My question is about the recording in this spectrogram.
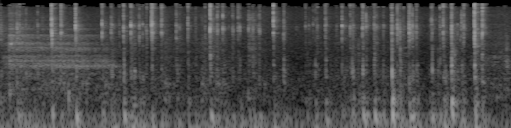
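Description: Rapid typing on a computer keyboard while writing diagnostic notes: a dense, continuous stream of many clicking keystrokes at an even, moderate level, with no talk.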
